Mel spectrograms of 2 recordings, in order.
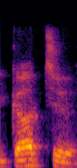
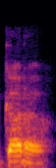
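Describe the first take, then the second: First: Both words are said fully and separately. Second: The words blend into one reduced word. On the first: The speaker calls it wrong. "you don't say got to" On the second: The speaker calls it right. "say gotta"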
